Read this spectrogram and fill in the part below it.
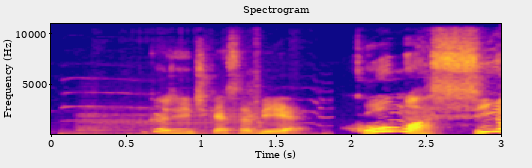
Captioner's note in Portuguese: porta fechando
